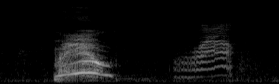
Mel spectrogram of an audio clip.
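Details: Domestic cat indoors giving two drawn-out meows about a second apart: the first is loud and arched, rising then falling; the second is softer and shorter, with a slightly flatter tone. The room is otherwise quiet.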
